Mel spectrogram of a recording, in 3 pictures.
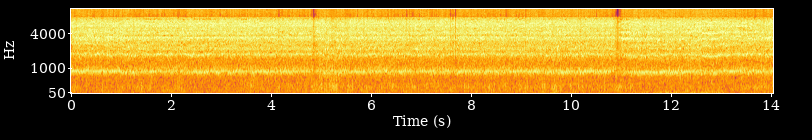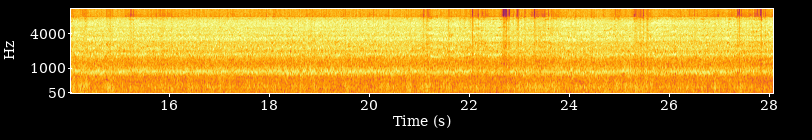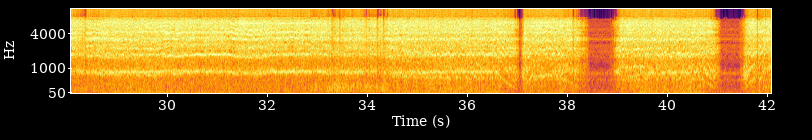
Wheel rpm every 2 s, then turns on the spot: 230, 230, 230, 230, 230, 220, 230, 230, 230, 220, 230, 230, 220, 230, 220, 230, 230, 210, 140, 80, 100.
none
